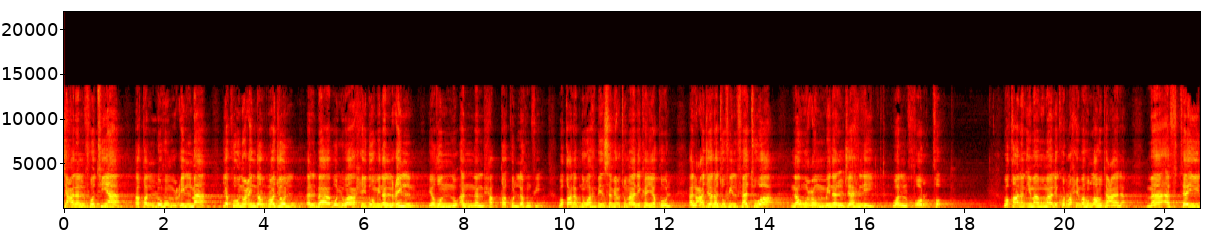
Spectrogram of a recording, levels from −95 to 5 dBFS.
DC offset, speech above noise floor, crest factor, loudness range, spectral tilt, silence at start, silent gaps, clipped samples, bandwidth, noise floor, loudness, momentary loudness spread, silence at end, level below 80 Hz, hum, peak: under 0.1%; 30 dB; 12 dB; 3 LU; -5 dB/octave; 0 s; none; under 0.1%; 14 kHz; -48 dBFS; -19 LUFS; 7 LU; 0 s; -60 dBFS; none; -6 dBFS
